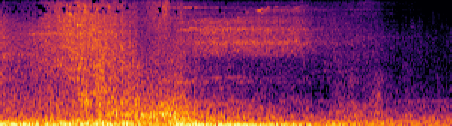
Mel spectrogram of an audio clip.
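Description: A game's victory fanfare swells with a bright whooshing burst, then fades.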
